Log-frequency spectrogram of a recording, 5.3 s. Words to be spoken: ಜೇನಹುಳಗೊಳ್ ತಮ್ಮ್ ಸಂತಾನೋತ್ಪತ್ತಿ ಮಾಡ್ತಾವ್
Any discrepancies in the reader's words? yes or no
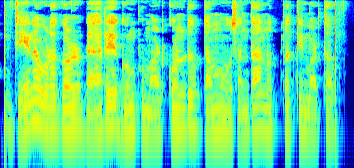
yes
